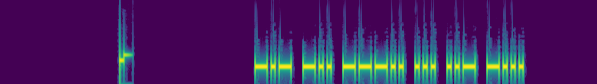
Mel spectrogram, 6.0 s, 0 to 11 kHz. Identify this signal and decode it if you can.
Morse code, heard as a keyed tone, about 29 wpm, 700 Hz. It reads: KD8SUB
